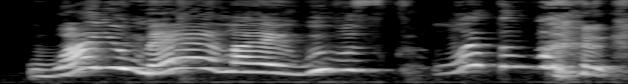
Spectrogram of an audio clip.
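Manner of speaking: high, slow, squeaky why you mad; high-pitched mock confusion at a sulking friend; mock incredulous. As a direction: play it up, high and baffled. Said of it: "And I'm like".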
